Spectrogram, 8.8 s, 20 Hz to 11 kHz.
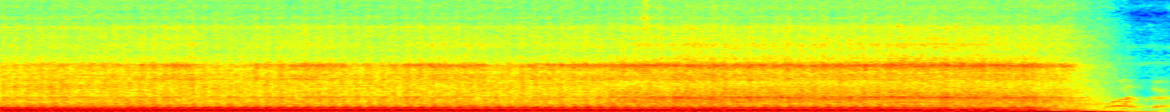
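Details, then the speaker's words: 2004 Mercury Marauder with a supercharged 03-04 SVT Cobra swap, second start: a steady hum over the fast, even engine run until shutdown, a power steering pump whine. The fluid was foamy and the system may need bleeding. "Power steering did not like that. Bleed this system or something. Little foamy."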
